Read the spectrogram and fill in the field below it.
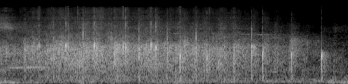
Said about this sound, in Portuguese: Então uma salva de palmas para você, você é só nota 10 aqui do Brasil, galera.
